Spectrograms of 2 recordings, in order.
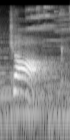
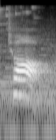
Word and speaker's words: chalk: Chalk. Chalk. Đọc lại theo cô nào. Chalk. Nào cô sẽ dạy các bạn âm CH trong tiếng Anh sẽ đọc là như nào nhé.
